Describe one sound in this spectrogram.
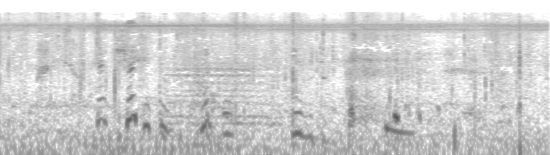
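A young boy speaks casually nearby.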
